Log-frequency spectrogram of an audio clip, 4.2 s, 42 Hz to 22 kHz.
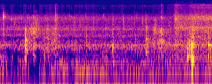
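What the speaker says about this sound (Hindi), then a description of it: "अब मसाले को 2-3 मिनट अच्छे से भूनूंगी" Spice masala roasts in a pan with a faint steady sizzle and a few soft stirring scrapes, quiet and close, with no talking.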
